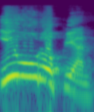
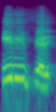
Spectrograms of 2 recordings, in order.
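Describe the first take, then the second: First: The word begins with a 'yoo' sound. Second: The word begins with an 'ee' sound. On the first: The speaker calls it right. "ইউ উচ্চারণ হয়ে যাচ্ছে একসাথে" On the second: The speaker calls it wrong. "এখানে কিন্তু ইরিপিয়ান না"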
